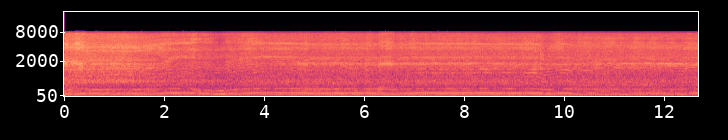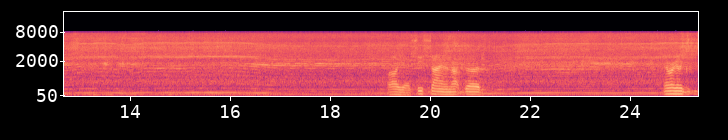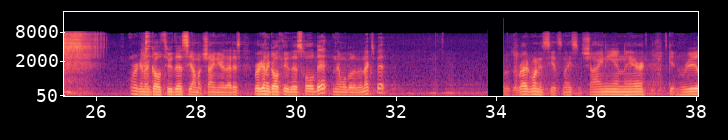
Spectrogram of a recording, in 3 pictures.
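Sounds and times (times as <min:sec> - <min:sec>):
rotary tool motor whine: 0:00.0 - 0:26.2.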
